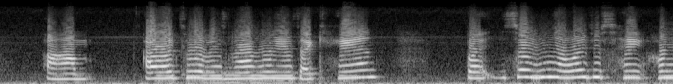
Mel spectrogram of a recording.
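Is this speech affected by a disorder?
Yes: cerebral palsy, mild.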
